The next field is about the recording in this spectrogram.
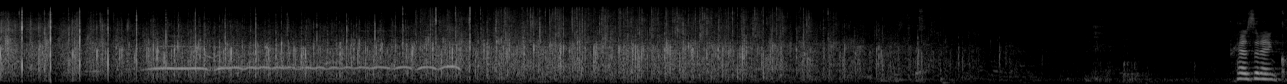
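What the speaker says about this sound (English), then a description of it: "Let's applaud these graduates one more time." A commencement audience applauds graduates at a university ceremony, dense sustained clapping that slowly fades to near quiet before a brief voice returns at the end.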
